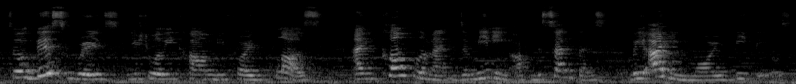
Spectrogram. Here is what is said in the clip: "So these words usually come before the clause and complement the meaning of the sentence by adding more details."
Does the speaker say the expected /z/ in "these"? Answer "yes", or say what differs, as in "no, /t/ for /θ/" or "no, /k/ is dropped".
no, /s/ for /z/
